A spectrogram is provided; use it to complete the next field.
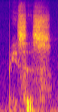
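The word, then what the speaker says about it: Poisses: It's titled by the name of the place, Pieces, but it's spelled P-O-I-S-S-E-S, Pieces.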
